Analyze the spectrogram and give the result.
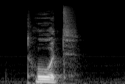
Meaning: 1. dead, deceased 2. dead, in most of the senses also present in English 3. Describes a thing or situation that is bad, unpleasant, boring, inappropriate, embarrassing, etc
- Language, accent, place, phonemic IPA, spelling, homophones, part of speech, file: German, Germany, Berlin, /toːt/, tot, Tod, adjective, De-tot.ogg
